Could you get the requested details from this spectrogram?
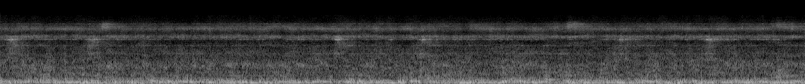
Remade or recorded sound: remade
